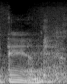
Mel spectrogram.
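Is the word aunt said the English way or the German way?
English. Aunt is said with an English-style pronunciation. "If you're English, it's"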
